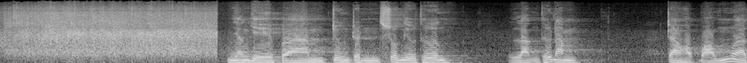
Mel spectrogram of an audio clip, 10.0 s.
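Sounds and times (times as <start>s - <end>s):
applause at a spring scholarship celebration at a pagoda: 0.0s - 2.9s
speech: 3.0s - 6.1s, 6.8s - 7.8s, 8.9s - 9.9s.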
